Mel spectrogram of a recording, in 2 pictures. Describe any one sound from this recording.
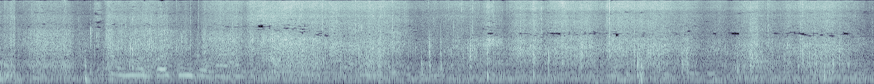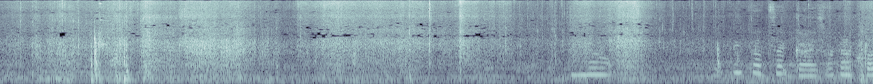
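Plastic bags rustle and crinkle as hands dig through rubbish.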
